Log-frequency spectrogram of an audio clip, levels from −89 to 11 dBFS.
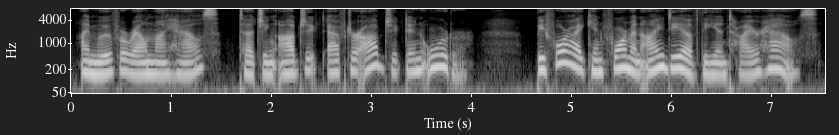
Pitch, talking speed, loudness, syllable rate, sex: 185 Hz, 165 wpm, -17 LUFS, 5.2 syllables/s, female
